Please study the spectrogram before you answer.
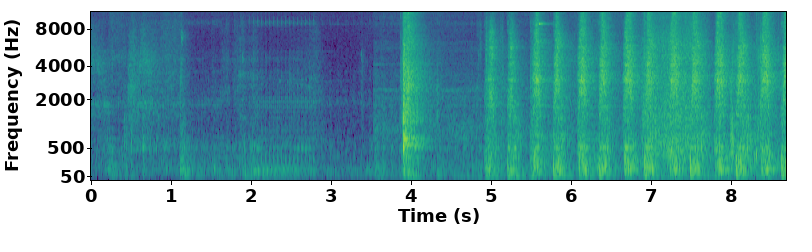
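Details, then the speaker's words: Steady rhythmic thumping at about 105 per minute from a corpuls cpr mechanical chest compression device on a training manikin, after a brief pause, during the 4-step application approach. "Verena, when you are ready, I will ask you to stop the compressions."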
